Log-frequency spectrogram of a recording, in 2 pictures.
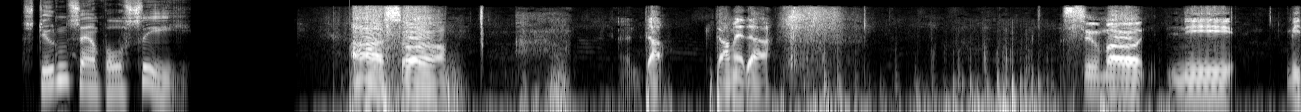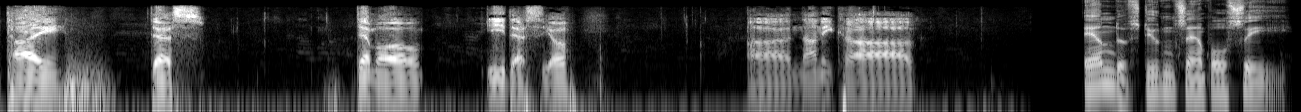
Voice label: japanese return telephone call

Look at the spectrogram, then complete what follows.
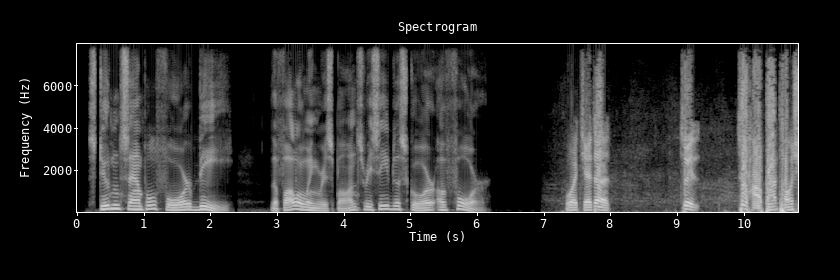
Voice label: chinese conversation

